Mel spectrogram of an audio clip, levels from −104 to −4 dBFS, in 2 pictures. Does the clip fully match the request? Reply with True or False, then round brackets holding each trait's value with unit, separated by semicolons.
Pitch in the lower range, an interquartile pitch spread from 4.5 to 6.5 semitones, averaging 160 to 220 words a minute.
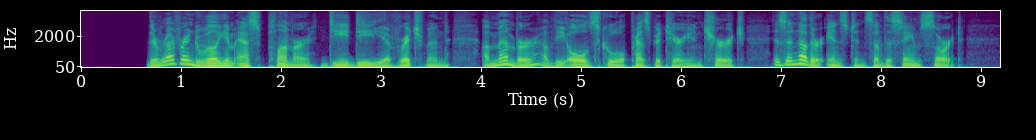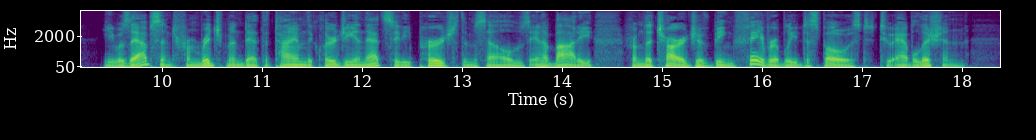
True (80 Hz; 4.8 semitones; 165 wpm)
